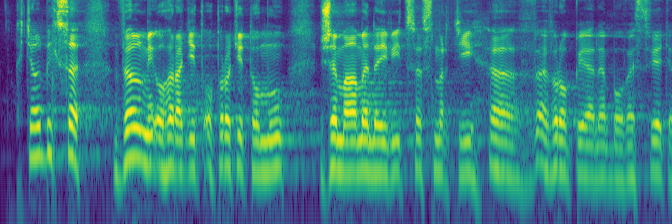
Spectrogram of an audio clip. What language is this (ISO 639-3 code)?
ces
